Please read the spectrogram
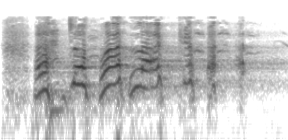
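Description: High-pitched giggling laughter in quick, repeated rising bursts, fading out near the end.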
